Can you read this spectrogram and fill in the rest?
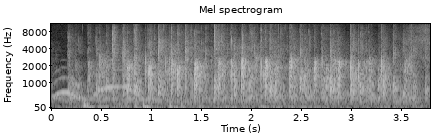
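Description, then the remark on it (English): The audience at Let's Get Digital, a monthly meetup for marketers, breaks into steady applause for themselves for showing up, many hands clapping in a dense, crackling patter that holds at a fairly even level throughout, with a brief voice-like whoop near the start. “Give yourselves a round of applause for showing up.”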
